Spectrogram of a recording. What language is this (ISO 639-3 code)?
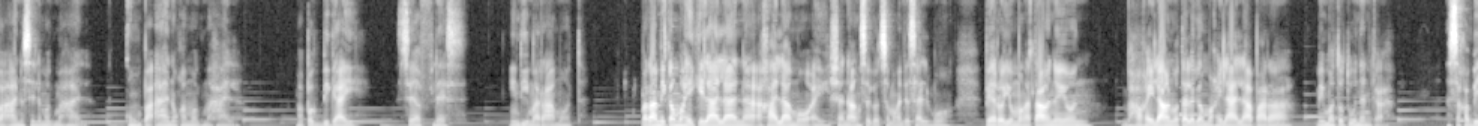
fil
